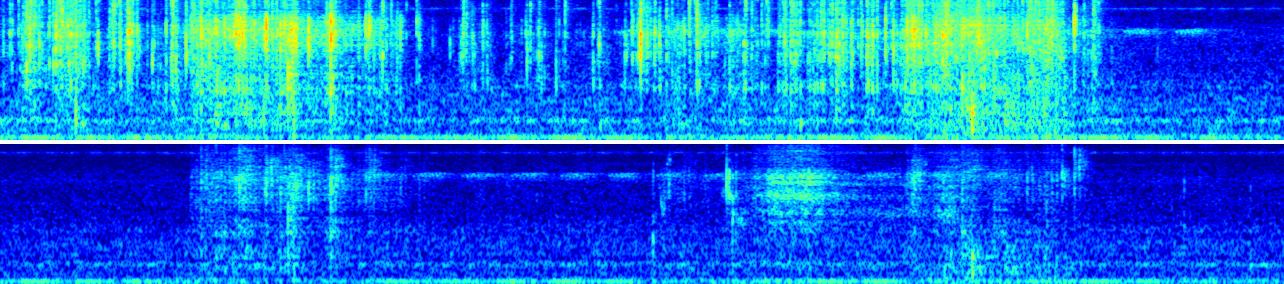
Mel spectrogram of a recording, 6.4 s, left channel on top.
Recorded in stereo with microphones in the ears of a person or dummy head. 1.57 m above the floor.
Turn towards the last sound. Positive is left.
turn(degrees=60)  # may be behind; listen again after turning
